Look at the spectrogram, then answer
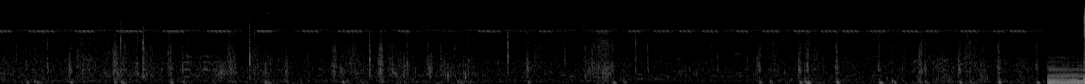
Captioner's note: birds chirping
